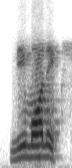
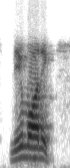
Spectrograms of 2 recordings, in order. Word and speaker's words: mnemonics: it is called as mnemonics. Mnemonics. M is silent.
